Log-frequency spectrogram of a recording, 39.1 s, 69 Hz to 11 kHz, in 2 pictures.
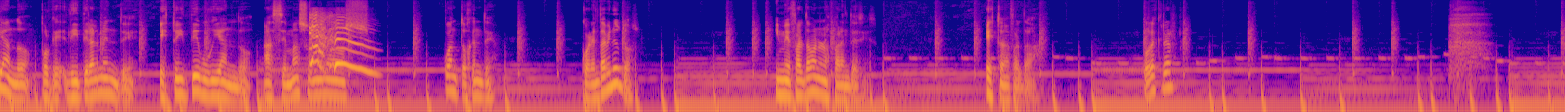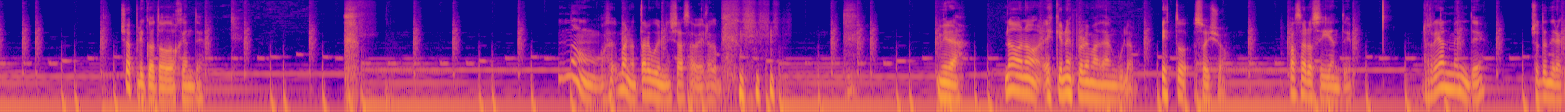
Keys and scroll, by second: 1.9 r, 3.3 Escape, 3.9 u, 4.4 Escape, 4.7 u, 7.9 Escape, 8.1 e, 8.9 a, 9.1 BackSpace, 10.1 Escape, 11.2 a, 12.4 Escape, 15.2 ctrl+s, 22.1 Escape, 22.2 k, 22.7 k, 23.4 j, 28.9 k, 29.7 k, 30.1 j, 33.2 j, 34.1 h, 35.3 l, 36.0 h, 37.7 k, 39.0-39.1 typing.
